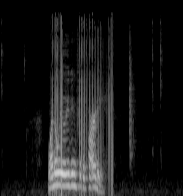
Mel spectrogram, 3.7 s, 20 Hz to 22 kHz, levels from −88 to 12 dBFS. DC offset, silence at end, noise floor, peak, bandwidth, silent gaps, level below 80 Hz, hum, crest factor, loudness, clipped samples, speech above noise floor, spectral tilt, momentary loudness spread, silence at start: under 0.1%; 1.6 s; -69 dBFS; -2 dBFS; 15.5 kHz; none; -54 dBFS; none; 18 dB; -16 LUFS; under 0.1%; 54 dB; -6 dB/octave; 26 LU; 0.95 s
